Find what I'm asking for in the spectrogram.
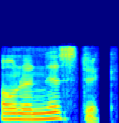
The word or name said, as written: onanistic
